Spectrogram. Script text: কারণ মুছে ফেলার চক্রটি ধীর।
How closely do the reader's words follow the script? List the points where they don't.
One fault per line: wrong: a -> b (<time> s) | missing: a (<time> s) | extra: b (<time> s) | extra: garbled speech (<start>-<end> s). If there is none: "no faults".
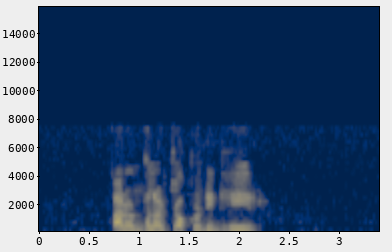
missing: মুছে (1.0 s)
